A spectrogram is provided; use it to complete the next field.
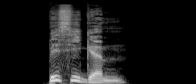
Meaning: strong dative masculine/neuter singular of bissig
- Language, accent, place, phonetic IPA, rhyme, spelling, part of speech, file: German, Germany, Berlin, [ˈbɪsɪɡəm], -ɪsɪɡəm, bissigem, adjective, De-bissigem.ogg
